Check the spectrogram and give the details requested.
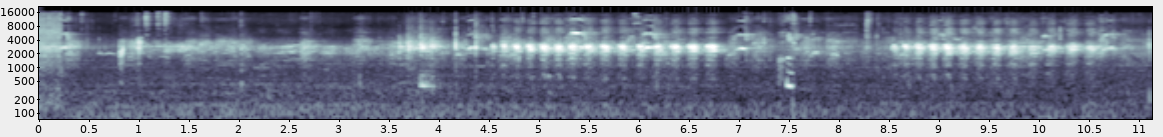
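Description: A bird's rapid trilling chatter, about eight notes a second, in two runs of two to three seconds each, with a few short high chirps between.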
